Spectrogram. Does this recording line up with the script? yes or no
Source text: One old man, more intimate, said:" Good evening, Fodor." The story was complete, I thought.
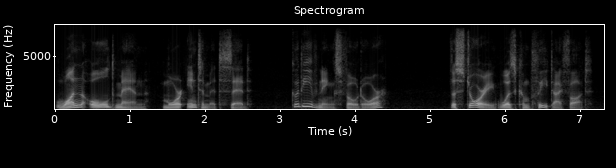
no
